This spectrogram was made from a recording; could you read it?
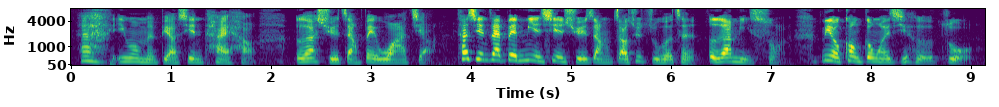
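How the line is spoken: Sighing. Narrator (Chinese): 蛋煎小子就叹了一口气

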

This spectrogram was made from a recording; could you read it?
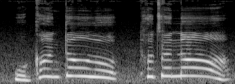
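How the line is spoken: Shouting. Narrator (Chinese): 他大叫一声

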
